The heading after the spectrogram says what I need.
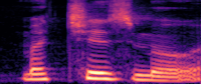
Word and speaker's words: machismo: The Japanese have taken culinary machismo to a new level. Machismo. Am I pronouncing the word correctly?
